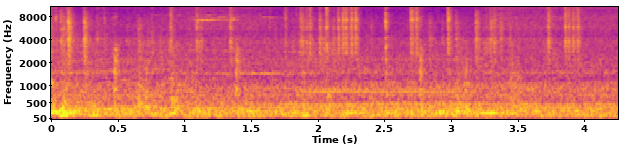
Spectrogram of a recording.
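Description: Steady in-cab running noise of an International TranStar tractor under way, its Cummins Westport ISL G natural-gas engine rumbling low, with a few light clicks and rattles.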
